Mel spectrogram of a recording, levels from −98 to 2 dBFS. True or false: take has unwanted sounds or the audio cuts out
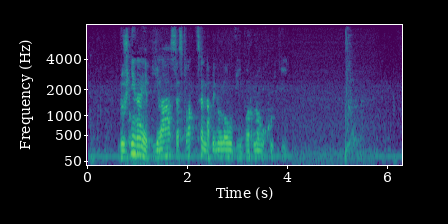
true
